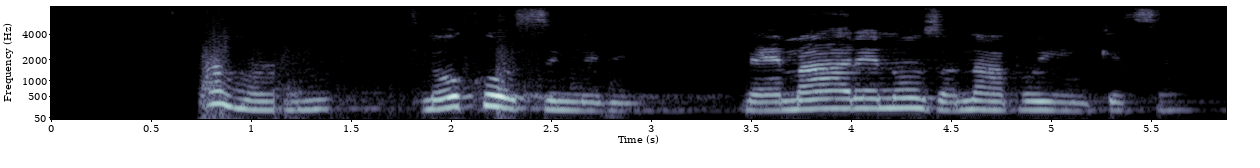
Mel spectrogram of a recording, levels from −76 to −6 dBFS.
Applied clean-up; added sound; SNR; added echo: neural separator model SepFormer DNS4.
